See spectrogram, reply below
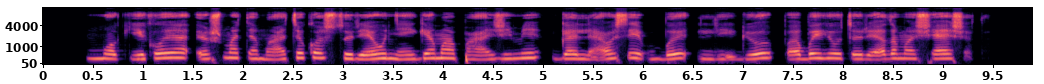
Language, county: Lithuanian, Šiauliai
